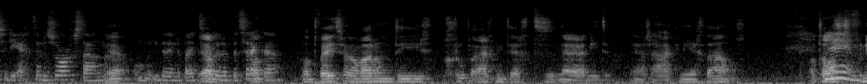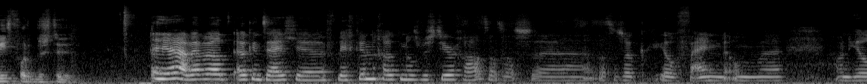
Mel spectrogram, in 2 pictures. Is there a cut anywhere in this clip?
yes; 2 cuts; at 1.0 s, 10.2 s

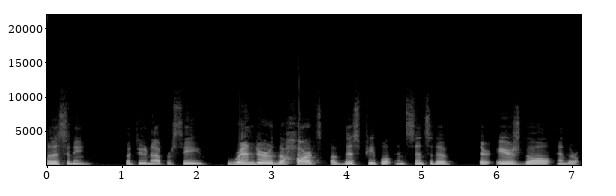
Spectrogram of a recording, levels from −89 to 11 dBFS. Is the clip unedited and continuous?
no; 1 cut; at 2.4 s

